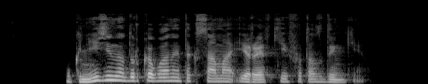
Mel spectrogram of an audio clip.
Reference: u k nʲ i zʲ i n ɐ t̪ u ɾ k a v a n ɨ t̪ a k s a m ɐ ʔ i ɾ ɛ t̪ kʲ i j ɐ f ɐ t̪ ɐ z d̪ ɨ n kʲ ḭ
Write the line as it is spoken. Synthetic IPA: u k nʲ i zʲ i n ɐ d̪ u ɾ k a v a n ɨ t̪ a k s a m ɐ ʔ i ɾ ɛ t̪ kʲ i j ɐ f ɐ t̪ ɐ z d̪ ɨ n kʲ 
